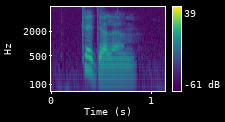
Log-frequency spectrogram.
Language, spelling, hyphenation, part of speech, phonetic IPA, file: Hungarian, kegyelem, ke‧gye‧lem, noun, [ˈkɛɟɛlɛm], Hu-kegyelem.ogg
- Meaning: mercy, pardon, clemency, reprieve, leniency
